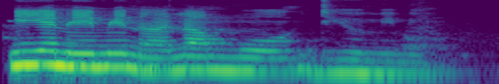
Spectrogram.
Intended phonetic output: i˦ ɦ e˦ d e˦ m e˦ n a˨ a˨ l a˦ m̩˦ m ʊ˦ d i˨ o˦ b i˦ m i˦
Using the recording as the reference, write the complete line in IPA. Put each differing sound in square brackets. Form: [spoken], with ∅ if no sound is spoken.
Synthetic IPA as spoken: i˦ ɦ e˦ [n] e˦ m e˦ n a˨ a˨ l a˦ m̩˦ m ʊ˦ d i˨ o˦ [m] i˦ m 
